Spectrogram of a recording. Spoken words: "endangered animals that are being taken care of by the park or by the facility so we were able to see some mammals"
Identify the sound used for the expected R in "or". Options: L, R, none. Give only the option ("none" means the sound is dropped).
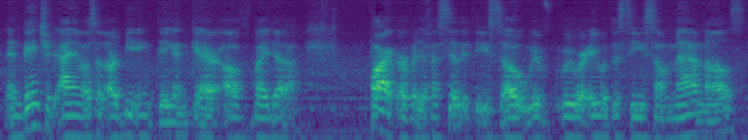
R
